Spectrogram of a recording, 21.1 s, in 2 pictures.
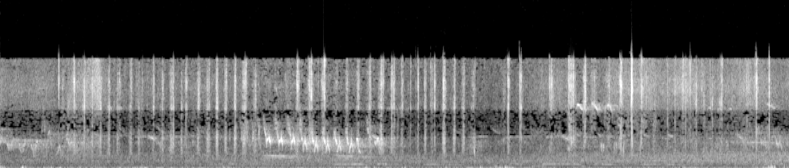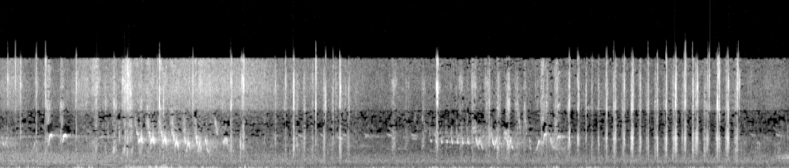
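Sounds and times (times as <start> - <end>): small bird trilling: 1.9 - 15.2.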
